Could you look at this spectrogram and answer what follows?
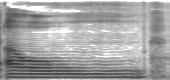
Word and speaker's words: ओम: जैसे ओम, ओम, तो ओम शब्द जो है 3 शब्दों से मिलकर बना है, अ, ओ और म।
